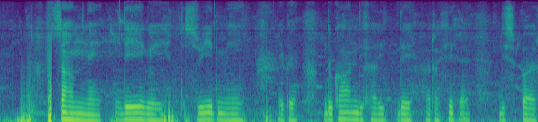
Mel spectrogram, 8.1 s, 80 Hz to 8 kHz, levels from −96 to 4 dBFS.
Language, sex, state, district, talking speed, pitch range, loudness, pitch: Hindi, male, Rajasthan, Bikaner, 95 wpm, 105-120 Hz, -22 LUFS, 110 Hz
